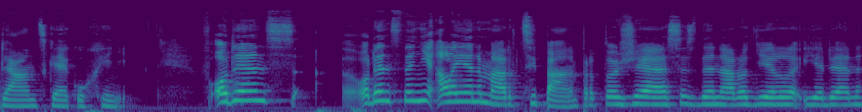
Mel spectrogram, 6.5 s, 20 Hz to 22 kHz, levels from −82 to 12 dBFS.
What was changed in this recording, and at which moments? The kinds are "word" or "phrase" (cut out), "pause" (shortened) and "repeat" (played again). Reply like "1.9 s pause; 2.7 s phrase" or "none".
none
